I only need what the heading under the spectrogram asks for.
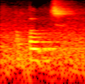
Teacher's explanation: Canadians tend to pronounce, in our view, the diphthong, the sequence of vowels or vowel plus a glide consonant, for those of you who know the phonetics, like ow, as o. So they pronounce the word about like this, a boat.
